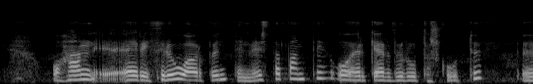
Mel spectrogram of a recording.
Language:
Icelandic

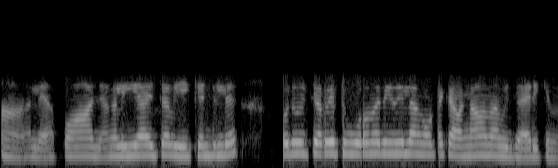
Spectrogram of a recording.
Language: Malayalam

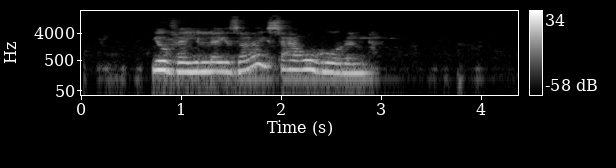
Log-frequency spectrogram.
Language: Kabyle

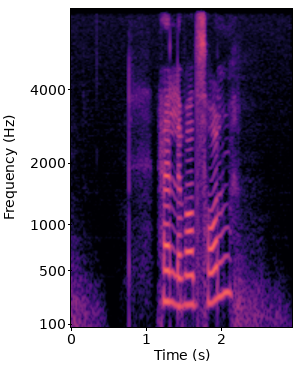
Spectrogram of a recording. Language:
Swedish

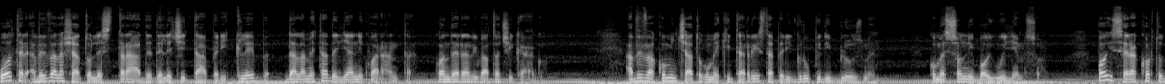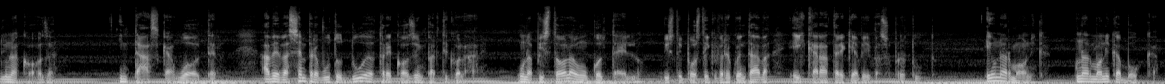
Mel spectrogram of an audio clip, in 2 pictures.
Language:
Italian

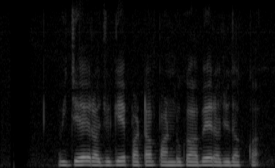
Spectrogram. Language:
Sinhala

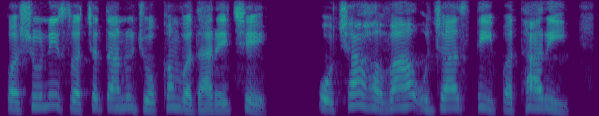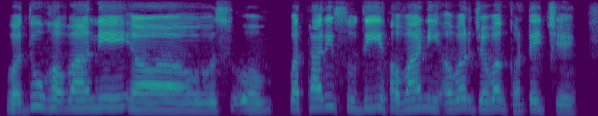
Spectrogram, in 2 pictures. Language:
Gujarati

